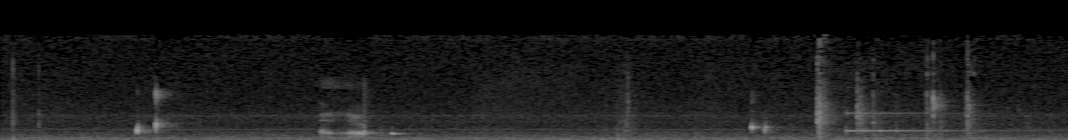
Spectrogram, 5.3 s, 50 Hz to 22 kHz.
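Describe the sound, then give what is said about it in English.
A phone test alarm set for 21:26 gives off a few short, high electronic beeps at irregular moments over a faint, steady tonal hum, with soft background noise between them. “Yeah, now there that's it is. The alarm.”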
